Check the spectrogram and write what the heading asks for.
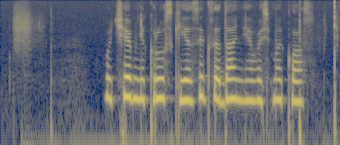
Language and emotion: Russian, neutral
